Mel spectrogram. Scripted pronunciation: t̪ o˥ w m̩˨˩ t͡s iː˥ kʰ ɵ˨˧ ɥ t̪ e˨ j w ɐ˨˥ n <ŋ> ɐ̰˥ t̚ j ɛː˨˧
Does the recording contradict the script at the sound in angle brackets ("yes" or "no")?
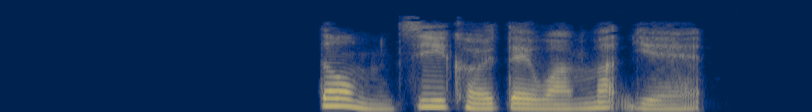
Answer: yes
